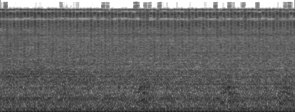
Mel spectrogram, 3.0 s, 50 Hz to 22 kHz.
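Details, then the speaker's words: Audi TT 1.8 turbo, barn-stored 8 years, fuel system rebuilt, running on its own after the first start: low, steady, very quiet idle with even pulses around three and a half per second, no misses or knocks; normal idle. "Now, I don't know what these 1.8s are supposed to sound like. This is quiet as any motor I've ever heard."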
